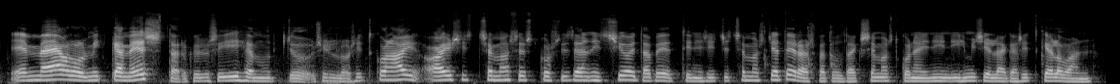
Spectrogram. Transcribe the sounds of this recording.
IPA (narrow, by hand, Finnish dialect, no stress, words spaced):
em mæː ol ol mikːæˑ mestɑr kyl siːhem mut joˑ silːo sit kon ɑi ɑi sit semoθest ko sitæ niːt sioi tɑpeˑtːi ni siːt sit semːost jæteˑrɑsʋɑ tul tɑik semːost kon ei niːn ihmisilːækæˑ sit kelʋɑnːu̥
